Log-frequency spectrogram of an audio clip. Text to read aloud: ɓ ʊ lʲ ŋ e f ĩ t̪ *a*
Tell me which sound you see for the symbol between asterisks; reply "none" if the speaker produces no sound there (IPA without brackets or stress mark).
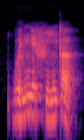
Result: ɐ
